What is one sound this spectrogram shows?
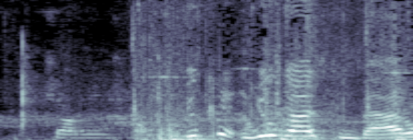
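A pickaxe strikes a tree in a video game.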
